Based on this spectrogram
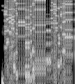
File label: Emo Damn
